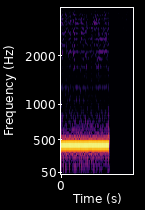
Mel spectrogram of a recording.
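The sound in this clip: A telephone tone sounds just before a voicemail greeting: one steady, mid-pitched electronic beep held for about a second, then cut off abruptly into silence.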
